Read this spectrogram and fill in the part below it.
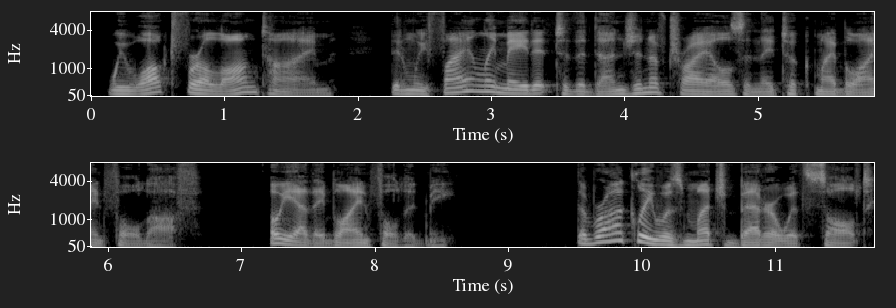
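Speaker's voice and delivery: plain reading voice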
